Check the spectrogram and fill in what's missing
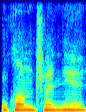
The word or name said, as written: ukončenie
